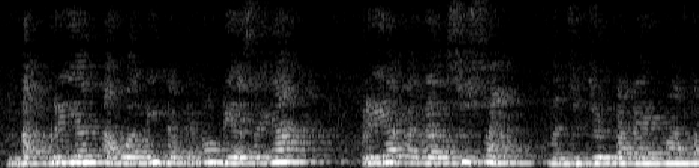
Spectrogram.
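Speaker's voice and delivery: normal talking voice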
